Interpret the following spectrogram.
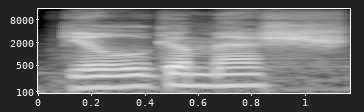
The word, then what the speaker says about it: Gilgamesh: Gilgamesh? Am I pronouncing that correctly?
